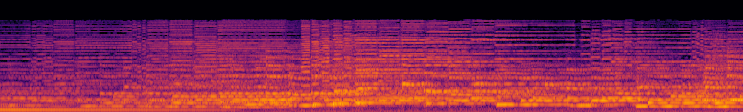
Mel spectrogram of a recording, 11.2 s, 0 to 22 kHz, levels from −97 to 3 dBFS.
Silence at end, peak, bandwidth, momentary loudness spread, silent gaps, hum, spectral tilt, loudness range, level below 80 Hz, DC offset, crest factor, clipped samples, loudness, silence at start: 0 s; -8 dBFS; 10.5 kHz; 11 LU; none; none; -4.5 dB/octave; 6 LU; -44 dBFS; under 0.1%; 14 dB; under 0.1%; -23 LUFS; 0 s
